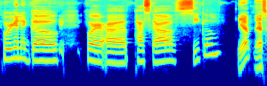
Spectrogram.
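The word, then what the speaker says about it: Pascal Siakam: my pick again we're gonna go for uh Pascal seeum yep that's how you say it yep we're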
